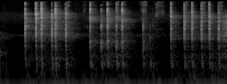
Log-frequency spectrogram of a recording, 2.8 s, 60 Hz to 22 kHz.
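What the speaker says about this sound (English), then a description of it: "They all have a nice tactile click" Crisp tactile clicks from the buttons on an ASMAX F1 motorcycle intercom, pressed in quick irregular bursts of close, sharp taps with brief pauses between groups.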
